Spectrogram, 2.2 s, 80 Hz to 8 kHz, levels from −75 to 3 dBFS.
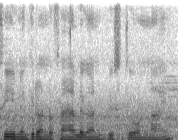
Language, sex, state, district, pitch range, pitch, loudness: Telugu, male, Telangana, Mahabubabad, 130-140 Hz, 130 Hz, -16 LUFS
